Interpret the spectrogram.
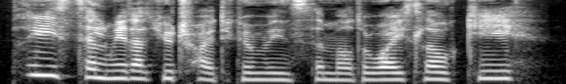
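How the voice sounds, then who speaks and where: A woman acting in a fantasy audio roleplay as an expressive goddess, sensible and playfully bossy. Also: mid-range voice, a little fast, no echo, studio quality, close to an everyday voice. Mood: incredulous.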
